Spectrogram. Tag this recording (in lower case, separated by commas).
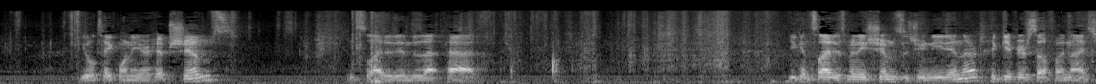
speech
